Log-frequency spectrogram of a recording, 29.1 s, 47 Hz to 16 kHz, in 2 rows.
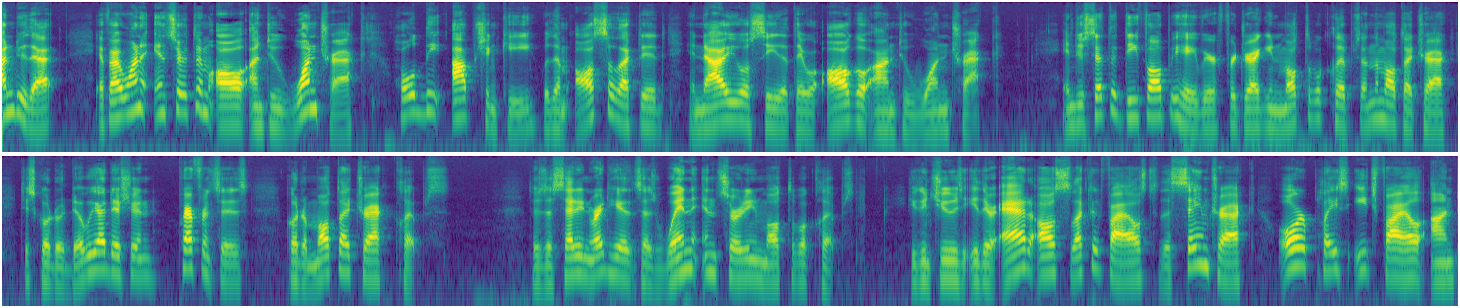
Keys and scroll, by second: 0.0 super+z.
